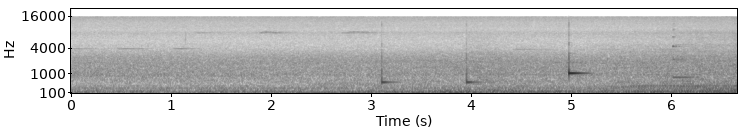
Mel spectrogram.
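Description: Four light clinks, each with a brief ringing tone, about a second apart, the third the loudest, over a low steady rumble.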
